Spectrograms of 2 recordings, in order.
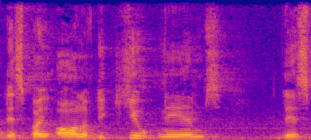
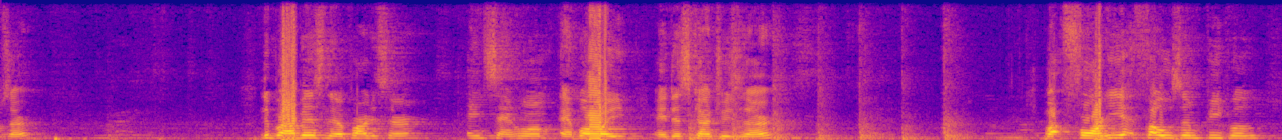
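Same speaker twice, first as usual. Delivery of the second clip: louder, driving debate speech; fiery parliamentary oratory; 4 semitones higher, 7 dB louder than usual. Real, not acted. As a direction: hammer the point home to the House. MP rises to full parliamentary oratory.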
